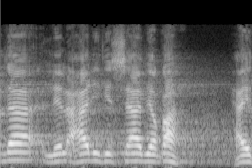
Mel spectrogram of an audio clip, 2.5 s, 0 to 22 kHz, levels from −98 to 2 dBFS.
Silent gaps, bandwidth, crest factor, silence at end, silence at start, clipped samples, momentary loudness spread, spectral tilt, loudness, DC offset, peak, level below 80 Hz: none; 12 kHz; 12 dB; 0 s; 0 s; under 0.1%; 13 LU; -5 dB/octave; -13 LUFS; under 0.1%; 0 dBFS; -52 dBFS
